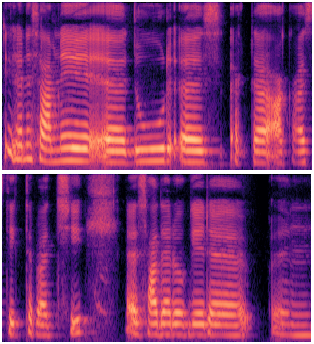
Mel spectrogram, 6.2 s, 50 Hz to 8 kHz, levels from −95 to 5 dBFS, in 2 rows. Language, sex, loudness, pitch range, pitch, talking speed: Bengali, female, -16 LUFS, 190-215 Hz, 195 Hz, 125 wpm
